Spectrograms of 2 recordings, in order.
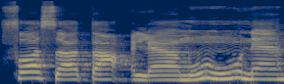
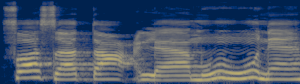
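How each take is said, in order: No difference in how they are said.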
